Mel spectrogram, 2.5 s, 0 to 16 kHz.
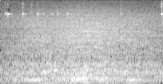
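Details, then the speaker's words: Mercedes S600 V12 near end of repair work: smooth blip, pitch climbs cleanly and settles back with no knocks, rattles or misses; healthy engine. "you hear that man she sounds so good legend likes it too he's over there checking out the sound love it"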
